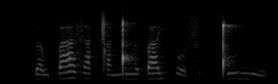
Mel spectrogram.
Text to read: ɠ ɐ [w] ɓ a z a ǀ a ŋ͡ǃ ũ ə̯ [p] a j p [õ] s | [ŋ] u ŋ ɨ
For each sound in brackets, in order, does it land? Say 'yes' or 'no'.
yes, no, no, no

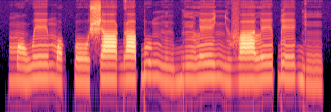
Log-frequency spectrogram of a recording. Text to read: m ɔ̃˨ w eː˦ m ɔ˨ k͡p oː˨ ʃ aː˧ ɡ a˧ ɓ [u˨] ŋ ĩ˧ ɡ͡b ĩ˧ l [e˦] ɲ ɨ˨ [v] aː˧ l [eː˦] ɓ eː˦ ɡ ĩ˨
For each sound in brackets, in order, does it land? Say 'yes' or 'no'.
no, no, yes, yes

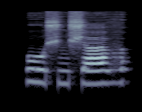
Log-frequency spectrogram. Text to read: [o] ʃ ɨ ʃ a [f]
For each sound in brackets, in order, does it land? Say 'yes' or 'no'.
yes, no

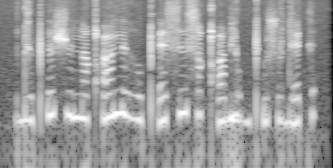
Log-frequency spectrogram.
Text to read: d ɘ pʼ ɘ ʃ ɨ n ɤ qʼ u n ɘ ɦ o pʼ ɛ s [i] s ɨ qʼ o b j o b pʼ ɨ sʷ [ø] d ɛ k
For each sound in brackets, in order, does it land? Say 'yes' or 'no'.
no, no

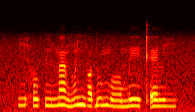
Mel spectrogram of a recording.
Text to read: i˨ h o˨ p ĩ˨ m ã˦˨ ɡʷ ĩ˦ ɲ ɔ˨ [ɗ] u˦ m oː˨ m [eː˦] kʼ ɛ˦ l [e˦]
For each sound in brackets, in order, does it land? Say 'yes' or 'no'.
yes, no, no

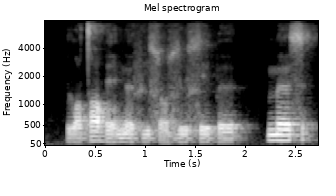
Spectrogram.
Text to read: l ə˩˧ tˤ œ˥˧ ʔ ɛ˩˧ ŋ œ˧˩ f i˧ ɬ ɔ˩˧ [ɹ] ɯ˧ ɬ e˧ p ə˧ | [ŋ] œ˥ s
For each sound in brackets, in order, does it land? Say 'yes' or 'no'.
no, no

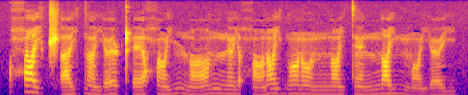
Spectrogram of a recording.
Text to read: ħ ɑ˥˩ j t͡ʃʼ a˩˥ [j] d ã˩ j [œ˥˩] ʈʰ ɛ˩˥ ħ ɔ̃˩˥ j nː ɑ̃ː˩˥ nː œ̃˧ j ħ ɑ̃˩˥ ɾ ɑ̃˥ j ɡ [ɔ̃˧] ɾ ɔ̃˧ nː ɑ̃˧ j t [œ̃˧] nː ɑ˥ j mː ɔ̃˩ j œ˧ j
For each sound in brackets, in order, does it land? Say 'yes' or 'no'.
yes, yes, no, no

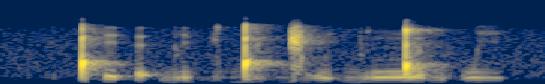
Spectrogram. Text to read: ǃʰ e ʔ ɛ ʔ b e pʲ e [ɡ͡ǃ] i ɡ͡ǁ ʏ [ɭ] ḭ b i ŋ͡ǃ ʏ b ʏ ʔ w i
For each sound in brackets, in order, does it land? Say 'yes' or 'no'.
yes, no

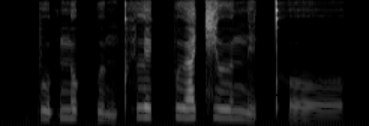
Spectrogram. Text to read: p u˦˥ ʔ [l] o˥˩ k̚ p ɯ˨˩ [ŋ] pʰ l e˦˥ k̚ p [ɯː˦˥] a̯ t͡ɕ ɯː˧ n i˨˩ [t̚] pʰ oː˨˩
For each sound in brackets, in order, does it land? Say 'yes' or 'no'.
no, yes, no, yes

